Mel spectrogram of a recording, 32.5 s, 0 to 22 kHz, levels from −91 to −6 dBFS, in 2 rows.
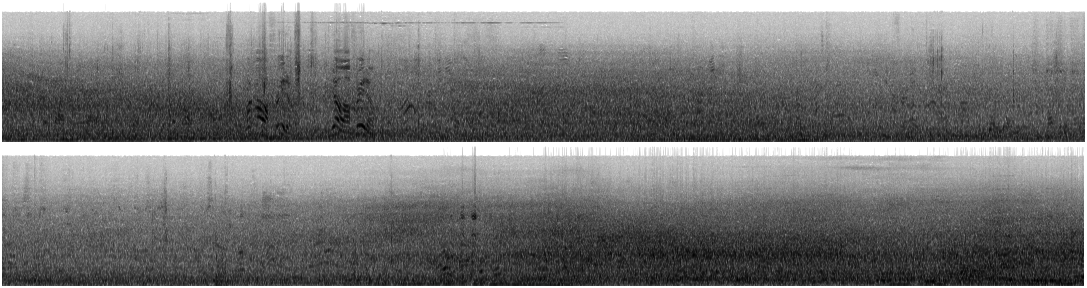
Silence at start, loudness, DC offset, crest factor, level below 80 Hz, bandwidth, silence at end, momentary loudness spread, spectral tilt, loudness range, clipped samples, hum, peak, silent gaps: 0 s; -11 LUFS; under 0.1%; 10 dB; -24 dBFS; 16.5 kHz; 0 s; 9 LU; -6 dB/octave; 9 LU; 0.3%; none; 0 dBFS; none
